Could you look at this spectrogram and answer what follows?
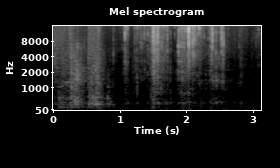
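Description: A Supreme package is opened by hand, with quiet crinkling and tearing of plastic wrapping in several short, uneven bursts, close up and soft, no voices.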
